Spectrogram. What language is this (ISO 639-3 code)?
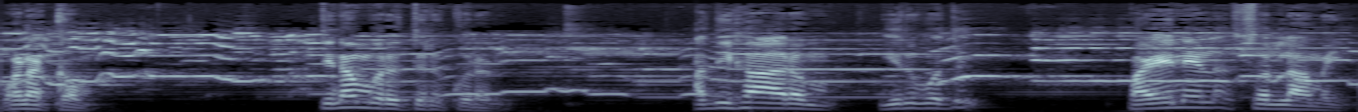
tam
